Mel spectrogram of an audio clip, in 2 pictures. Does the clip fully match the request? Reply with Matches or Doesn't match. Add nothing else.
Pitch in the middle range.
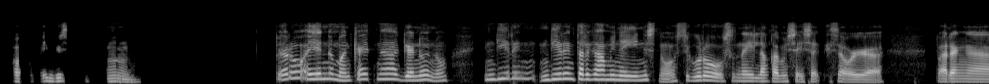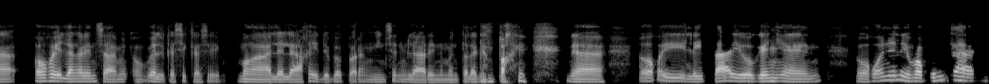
Matches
